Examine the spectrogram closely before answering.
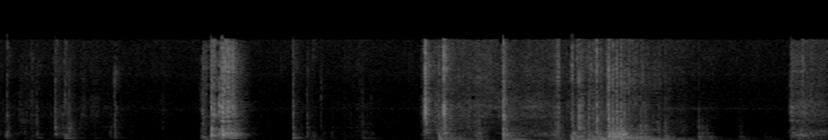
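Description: Clear plastic figure packaging being handled and pulled apart: a sharp plastic clack about a second in, then a longer stretch of crackling and rustling plastic a little after two seconds, with a few small clicks near the end.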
